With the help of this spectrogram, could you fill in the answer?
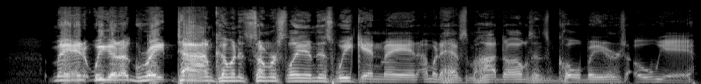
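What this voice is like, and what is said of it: Imitates another person's voice. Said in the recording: “my Doc Hendricks impersonation”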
